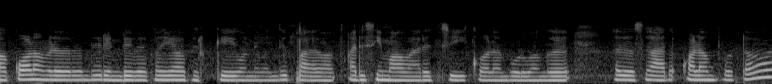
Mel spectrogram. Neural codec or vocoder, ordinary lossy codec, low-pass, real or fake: none; none; none; real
